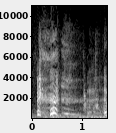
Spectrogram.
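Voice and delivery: high-pitched burst of laughter; long, high giggle; giggling fit. Real, not acted. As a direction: crack up at a friend's joke. Laughing at friend's joke.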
